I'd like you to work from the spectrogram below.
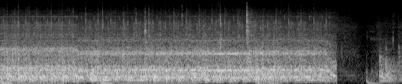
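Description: Sewing machine stitching a quarter-inch seam allowance along a bomber jacket's lining, a loud, steady mechanical whir with a rhythmic needle chatter that stops abruptly near the end.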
